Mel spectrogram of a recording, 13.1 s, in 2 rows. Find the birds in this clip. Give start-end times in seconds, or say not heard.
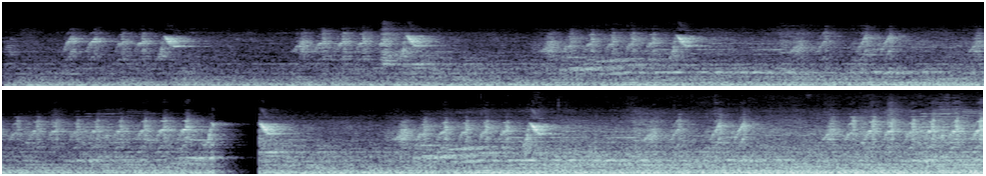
0.0-13.0.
